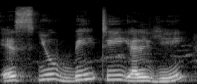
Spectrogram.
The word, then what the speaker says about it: subtle: Next one is subtle. That is the spelling. The spelling is S-U-B-T-L-E, but we are pronouncing as a subtle.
